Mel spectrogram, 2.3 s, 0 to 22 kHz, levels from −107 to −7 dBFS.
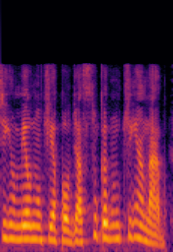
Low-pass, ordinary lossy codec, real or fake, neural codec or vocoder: none; none; fake; codec, 16 kHz, 4.8 kbps, FACodec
